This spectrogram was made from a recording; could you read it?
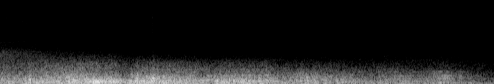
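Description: A deep, rolling rumble of thunder during a thunderstorm fills the scene, loud and sustained at first, then slowly fading away over several seconds with no voices present.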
